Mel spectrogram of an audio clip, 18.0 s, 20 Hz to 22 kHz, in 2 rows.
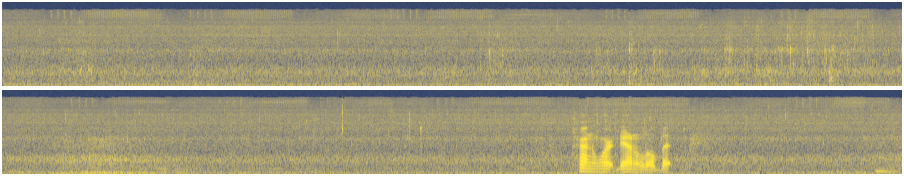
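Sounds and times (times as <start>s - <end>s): faint ticks: 12.3s - 13.5s.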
